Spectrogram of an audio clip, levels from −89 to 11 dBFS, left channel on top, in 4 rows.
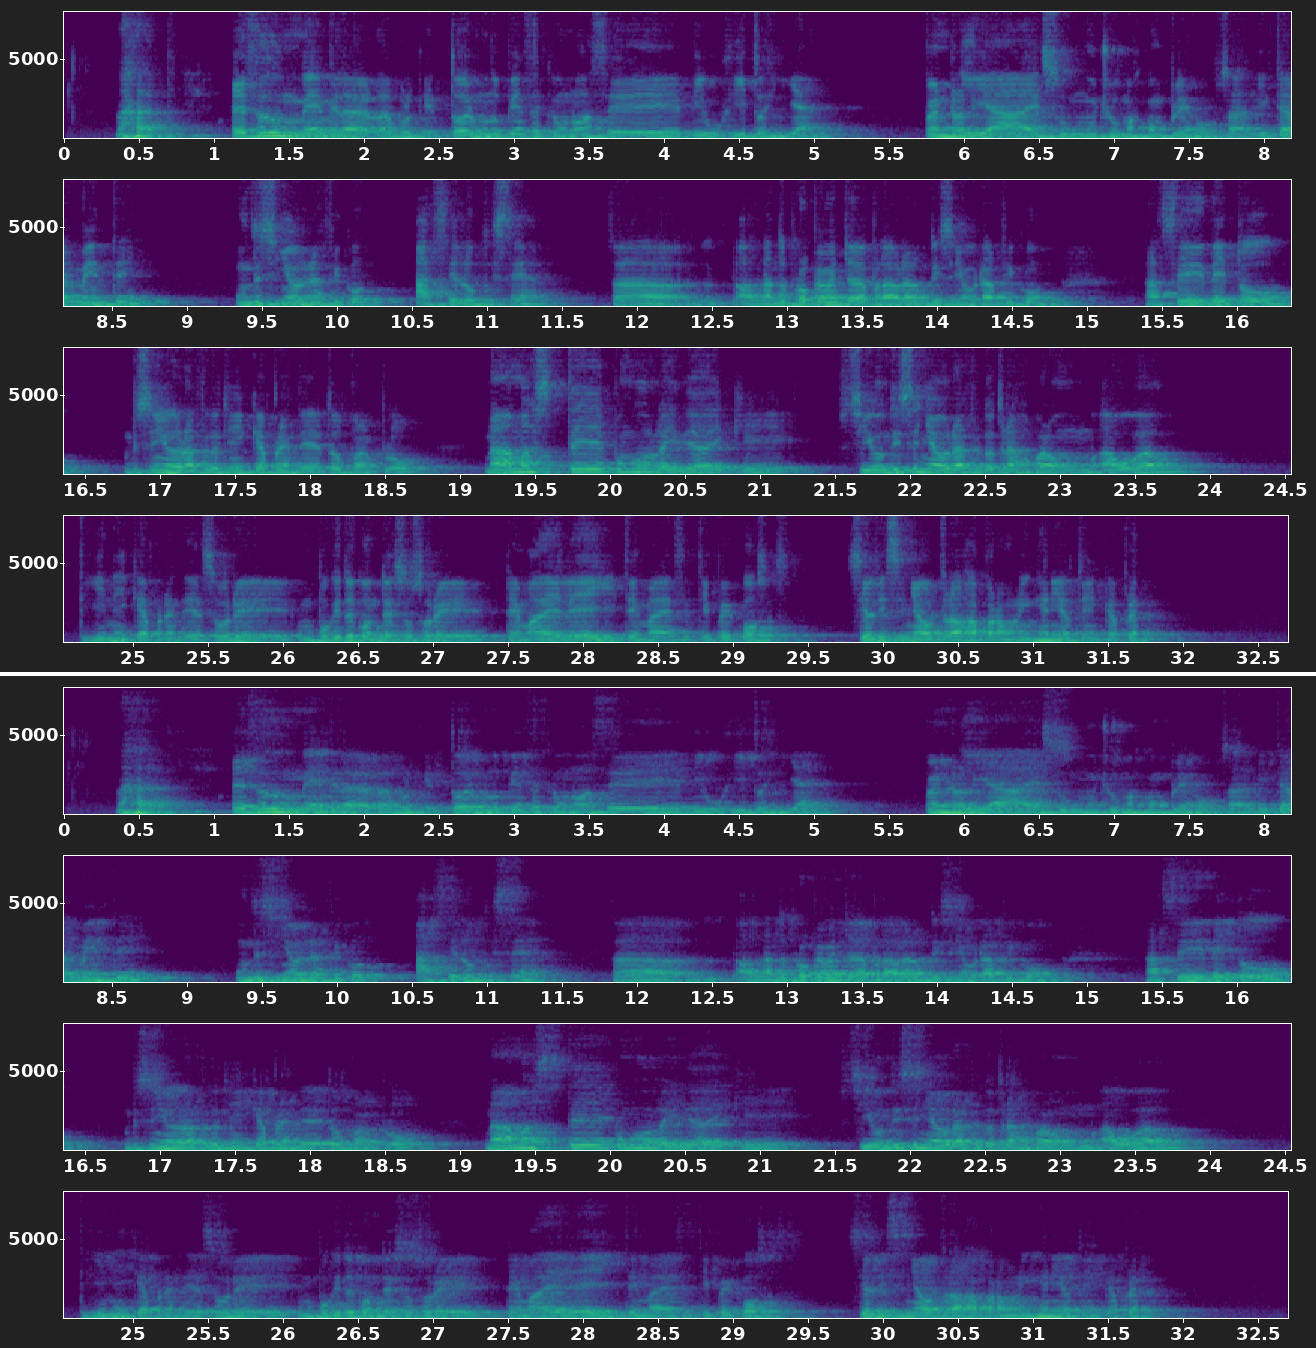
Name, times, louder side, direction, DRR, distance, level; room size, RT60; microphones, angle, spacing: voice 1, 0.3-5.1 5.7-8.7 9.3-10.2 10.5-11.4 11.8-14.8 15.4-16.4 16.8-18.7 19.2-21.2 21.6-23.8 24.6-29.3 29.8-31.7, left 1 dB, 85° left, 2 dB, 2.3 m, -29 dB
15.0 x 11.5 x 2.7 m, 0.80 s
head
